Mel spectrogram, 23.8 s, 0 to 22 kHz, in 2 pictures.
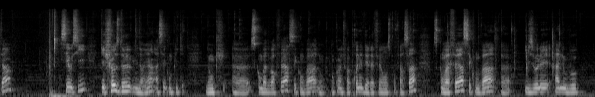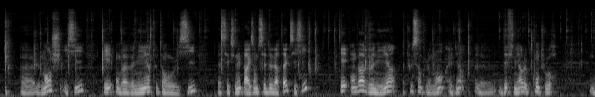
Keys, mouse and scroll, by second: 8.3 click, 9.0 KP_7, 9.5 scroll up 1, 10.1-16.0 shift+middle drag, 10.5 Tab, 12.0 KP_Divide, 12.6 Tab, 13.3 alt+a, 13.6 scroll up 1, 14.6 scroll up 1, 16.0 click, 17.3-18.0 scroll up 1, 18.0 ctrl+z, 18.0 middle click, 18.5 shift+click, 18.7-19.2 scroll down 1, 19.2 KP_7, 20.0-20.7 scroll down 1, 20.7-22.0 shift+middle drag, 21.3 e, 22.0 click, 22.1 r.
